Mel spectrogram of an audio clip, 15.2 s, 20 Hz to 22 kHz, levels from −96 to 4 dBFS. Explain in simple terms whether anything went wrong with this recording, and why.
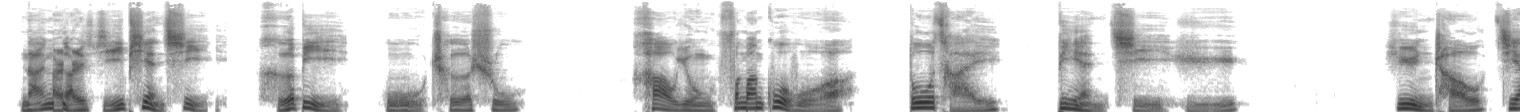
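Four times, at 0.52, 2.06, 3.88 and 7.36 s, frames out of order swap two neighbouring 0.1-second chunks, so the sound briefly flutters.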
